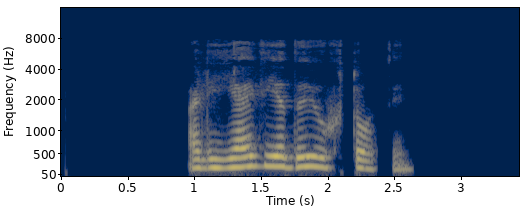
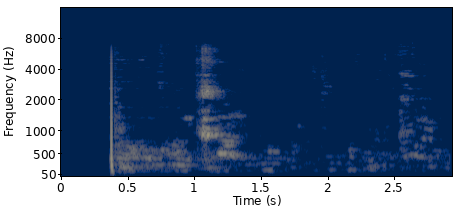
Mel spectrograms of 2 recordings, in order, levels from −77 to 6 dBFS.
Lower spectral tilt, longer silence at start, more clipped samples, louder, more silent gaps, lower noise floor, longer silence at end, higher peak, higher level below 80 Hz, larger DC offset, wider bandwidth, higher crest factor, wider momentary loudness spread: first, -7.5 dB/octave vs -4 dB/octave; first, 0.95 s vs 0.35 s; neither; first, -18 LUFS vs -37 LUFS; first, 2.39-2.45 s vs none; first, under -90 dBFS vs -64 dBFS; first, 0.8 s vs 0 s; about the same, -4 dBFS vs -6 dBFS; first, -60 dBFS vs -78 dBFS; neither; second, 8 kHz vs 9 kHz; second, 18 dB vs 34 dB; second, 19 LU vs 24 LU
